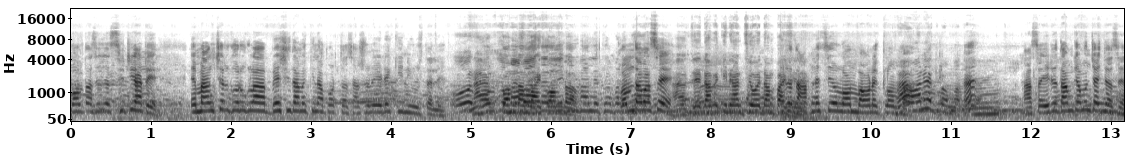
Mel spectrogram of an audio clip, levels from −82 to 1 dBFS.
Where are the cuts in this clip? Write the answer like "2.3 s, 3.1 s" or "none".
9.2 s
